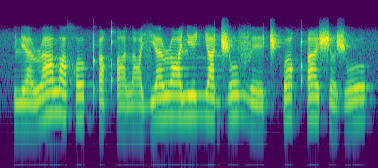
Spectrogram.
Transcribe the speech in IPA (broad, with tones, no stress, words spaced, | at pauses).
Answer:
lʲa˨ɹa˥ lˠə˥˨χo˥ kʼə˨qʼa˨lɑ˨ zʲa˥ɹɑ˥lʲe˥ ʎa˥˨ d͡ʒo˥ ve˨ t͡ʃʼo˥qʼe˥ʃə˨ʒo˥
